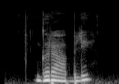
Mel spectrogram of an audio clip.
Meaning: rake (garden tool)
- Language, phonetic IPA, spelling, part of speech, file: Russian, [ˈɡrablʲɪ], грабли, noun, Ru-грабли.ogg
